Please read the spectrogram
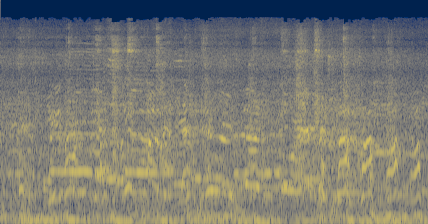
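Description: Raft riders on a river-rapids ride laughing and calling out with excited, drawn-out voices over the rush of whitewater and a steady low rumble.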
